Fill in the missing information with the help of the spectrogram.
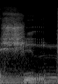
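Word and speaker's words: sídh: the Shi, which is spelled S-I-D-H, and is a common pronunciation for most Fey,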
